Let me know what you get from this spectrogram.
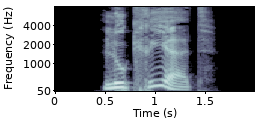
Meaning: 1. past participle of lukrieren 2. inflection of lukrieren: second-person plural present 3. inflection of lukrieren: third-person singular present 4. inflection of lukrieren: plural imperative
- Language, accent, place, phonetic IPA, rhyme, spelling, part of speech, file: German, Germany, Berlin, [luˈkʁiːɐ̯t], -iːɐ̯t, lukriert, verb, De-lukriert.ogg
